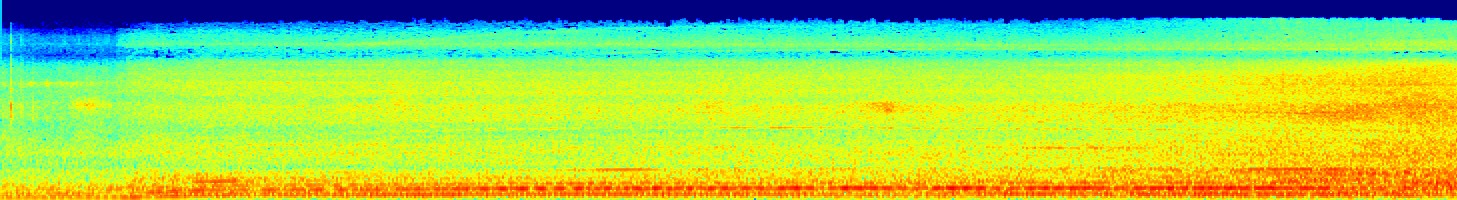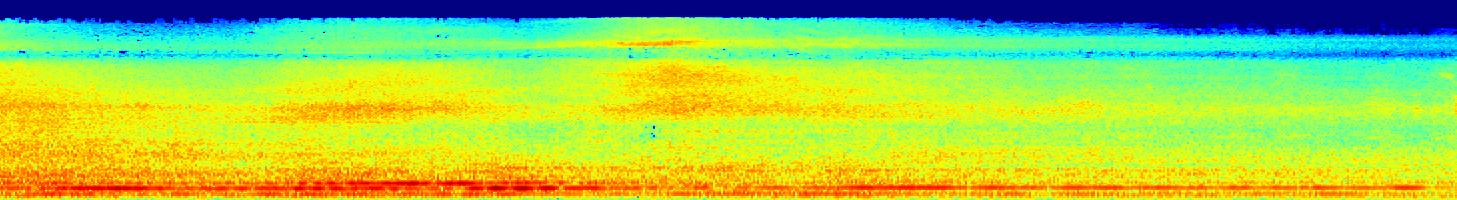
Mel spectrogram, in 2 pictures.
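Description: A train running through the station, its engine drone and rail noise building, loudest about two-thirds of the way through, then easing off.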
